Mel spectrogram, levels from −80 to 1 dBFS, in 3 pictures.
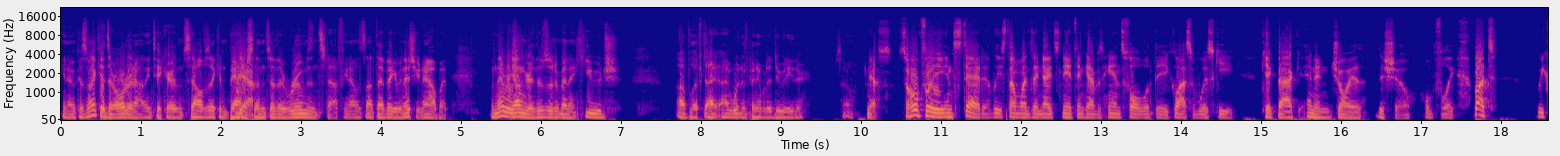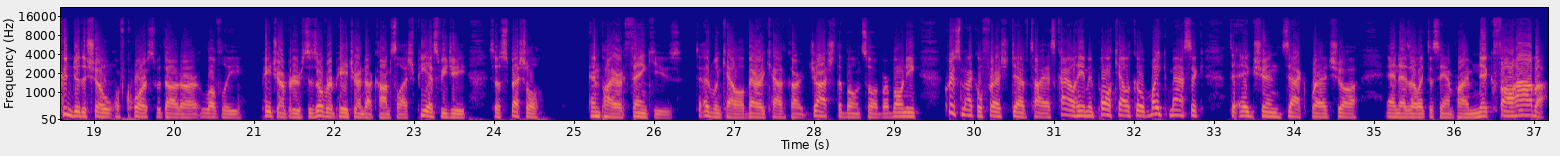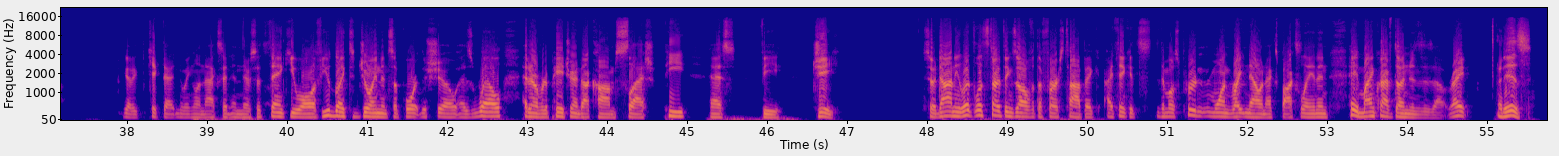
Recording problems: distortion; slight; 6% of the sound clipped

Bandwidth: 15 kHz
